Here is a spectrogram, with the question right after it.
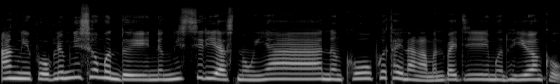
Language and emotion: Bodo, disgusted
